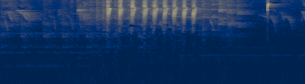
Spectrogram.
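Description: Olive-backed sunbird gives a fast run of about nine thin, very high notes, evenly spaced, with a single sharp note after. Faint chirps sound in the background.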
